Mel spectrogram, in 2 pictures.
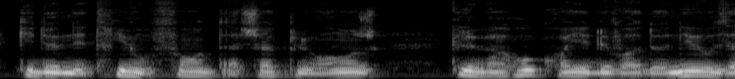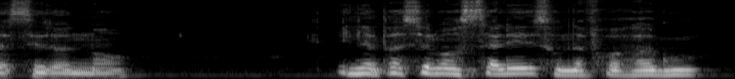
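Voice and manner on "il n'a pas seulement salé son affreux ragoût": a sharp, higher exclamation about the bland stew; exclaiming. A narrator's reading. Baron complaining to his guest about the stew, exclaiming higher. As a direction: cry out in mock outrage at the cook. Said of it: "s'écria le baron".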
